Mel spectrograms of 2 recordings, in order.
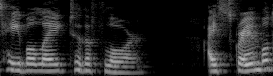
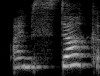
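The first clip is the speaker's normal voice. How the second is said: scared; 8 semitones higher than usual. Acted. Hamster hanging in midair.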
